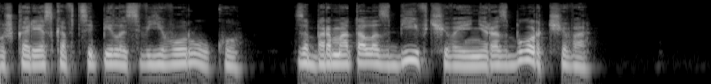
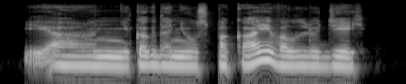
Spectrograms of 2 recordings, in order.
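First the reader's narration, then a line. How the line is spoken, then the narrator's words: Hoarse. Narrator (Russian): вымолвил сипло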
